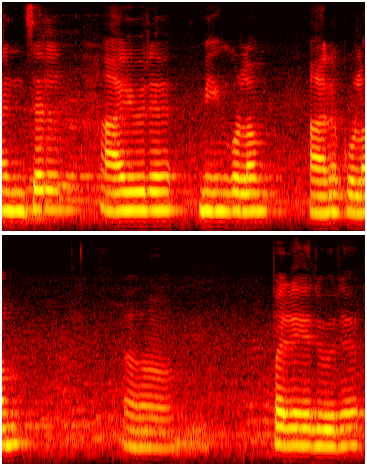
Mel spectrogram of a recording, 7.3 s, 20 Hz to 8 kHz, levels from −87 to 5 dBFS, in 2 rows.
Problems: low volume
